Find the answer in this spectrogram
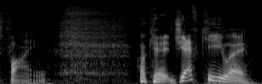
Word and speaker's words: Keighley: Okay, Geoff Keighley, not Keighley, not Keighley either, or whatever other name you want to pronounce it.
